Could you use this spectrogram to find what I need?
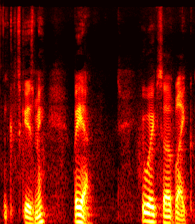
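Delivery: ordinary talk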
